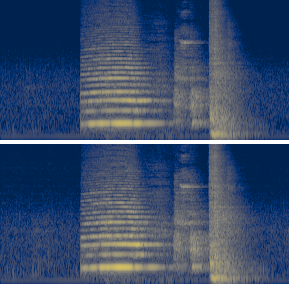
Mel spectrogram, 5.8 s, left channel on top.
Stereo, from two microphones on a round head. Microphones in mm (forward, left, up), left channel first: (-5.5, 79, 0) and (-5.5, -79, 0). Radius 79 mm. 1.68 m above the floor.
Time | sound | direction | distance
1.6 | a shout | 35° left (ahead or behind) | 0.6 m
4.2 | a gunshot | 30° right (ahead or behind) | 1.8 m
